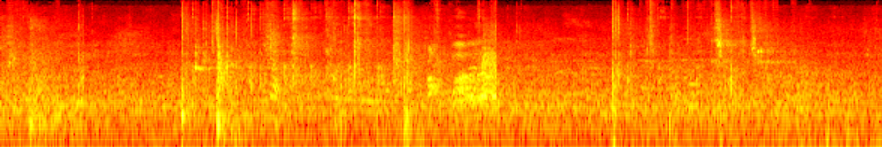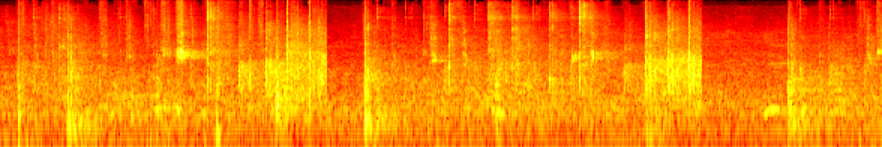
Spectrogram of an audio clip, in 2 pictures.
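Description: A ball clicks back and forth off paddles and a table in quick rallies.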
